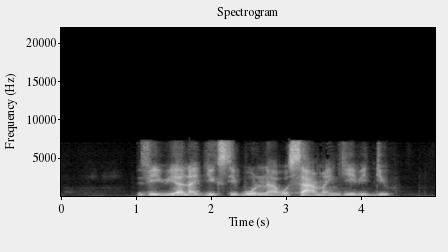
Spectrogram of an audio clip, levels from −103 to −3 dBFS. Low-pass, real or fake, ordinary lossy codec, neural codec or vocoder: 7.2 kHz; fake; AAC, 32 kbps; codec, 16 kHz, 0.3 kbps, FocalCodec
